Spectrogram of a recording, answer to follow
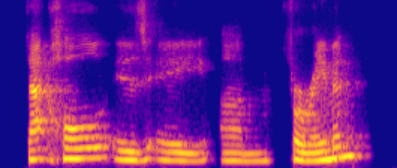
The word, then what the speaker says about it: foramen: hole is a um foramen it's pronounced foramen for amen heads up plural of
